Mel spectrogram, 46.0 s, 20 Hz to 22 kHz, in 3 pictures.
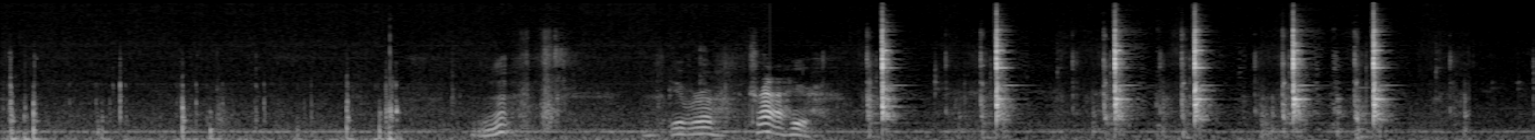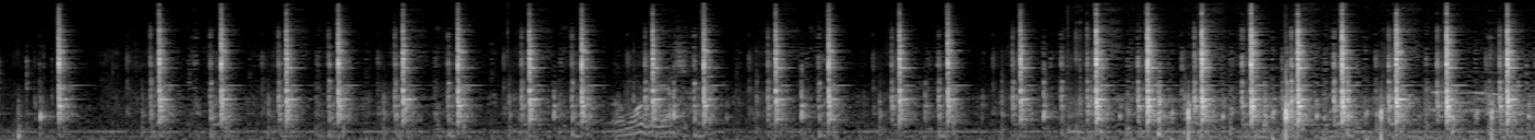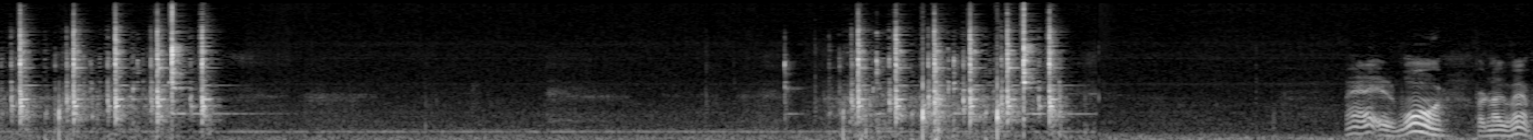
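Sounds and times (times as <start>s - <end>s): engine cranked by hand: 0.0s - 41.8s
sharp cranking clicks: 6.4s - 33.6s, 37.8s - 41.7s.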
